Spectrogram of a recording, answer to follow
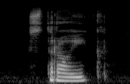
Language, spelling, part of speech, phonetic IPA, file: Polish, stroik, noun, [ˈstrɔʲik], LL-Q809 (pol)-stroik.wav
